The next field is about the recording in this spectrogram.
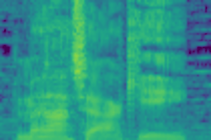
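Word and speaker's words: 真崎: the place named misaki was also written as misaki and pronounced masaki and it became very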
